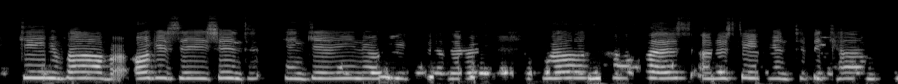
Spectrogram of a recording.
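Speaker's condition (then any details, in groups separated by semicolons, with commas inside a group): Cerebral palsy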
